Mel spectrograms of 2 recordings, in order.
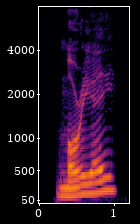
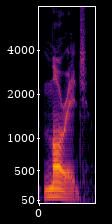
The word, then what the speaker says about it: Morije: It's spelled M-O-R-I-J-E. Morier? Until very recently, we'd been pronouncing it Morridge, like porridge, even though we were almost certain this wasn't a name.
